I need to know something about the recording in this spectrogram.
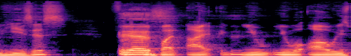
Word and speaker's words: Hesus: I know that some people call you Hesus. Yes. You pronounce sometimes your own name Hesus.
